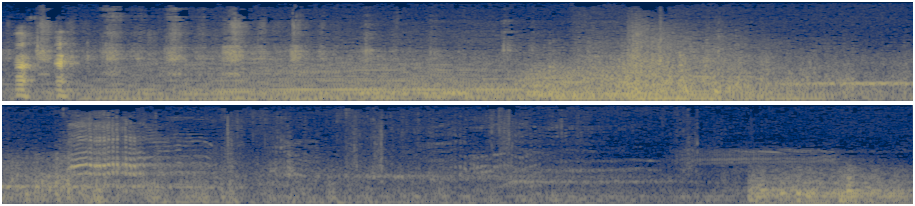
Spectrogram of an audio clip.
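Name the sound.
rumbling thunder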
